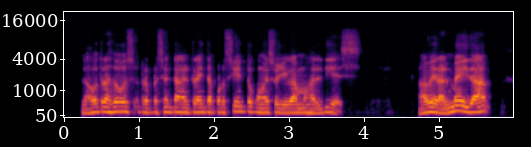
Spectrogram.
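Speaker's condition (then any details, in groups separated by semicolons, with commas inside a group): No condition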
